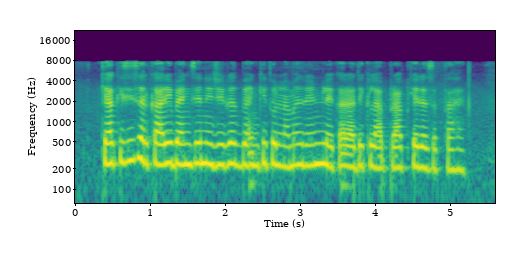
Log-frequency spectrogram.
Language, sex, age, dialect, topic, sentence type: Hindi, female, 18-24, Marwari Dhudhari, banking, question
